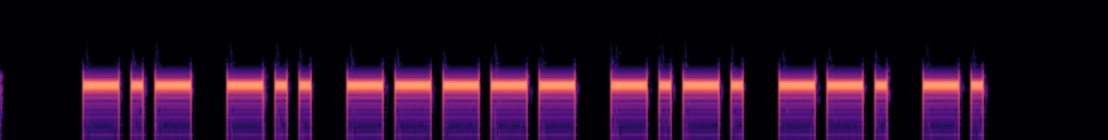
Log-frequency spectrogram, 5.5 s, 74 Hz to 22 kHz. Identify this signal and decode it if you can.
Morse code, heard as a keyed tone, about 20 wpm, 700 Hz. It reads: KD0CGN
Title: USA Callsign DE Callsign - 6 Characters - 20wpm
